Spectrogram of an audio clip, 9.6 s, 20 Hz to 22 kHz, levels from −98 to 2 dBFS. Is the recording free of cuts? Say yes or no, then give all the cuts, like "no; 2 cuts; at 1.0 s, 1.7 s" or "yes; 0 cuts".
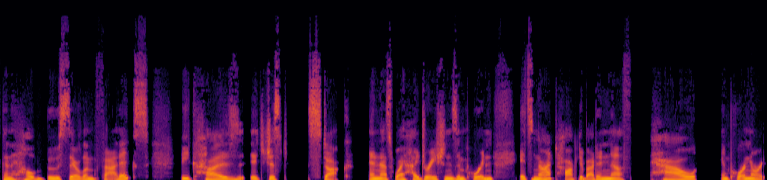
yes; 0 cuts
